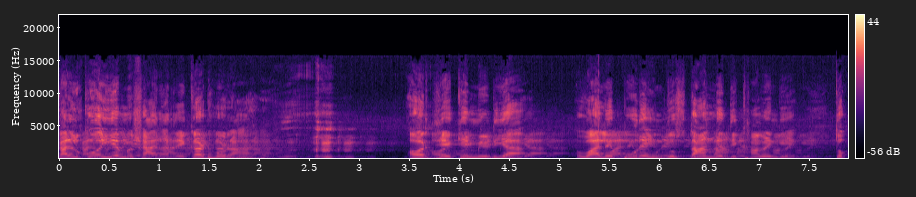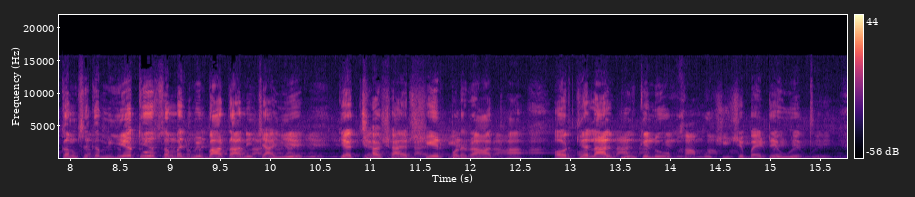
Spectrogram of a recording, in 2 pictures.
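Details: Adult man speaking to an audience; normal voice.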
